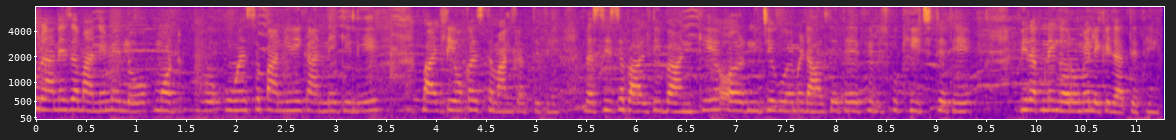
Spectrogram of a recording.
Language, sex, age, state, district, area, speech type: Urdu, female, 30-45, Delhi, East Delhi, urban, spontaneous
